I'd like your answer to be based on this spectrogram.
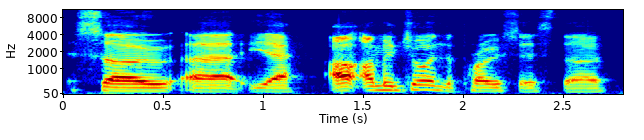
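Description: A man's voice: mid-range voice, moderate pace, a bit bright, no room sound. A man, a guest on a casual podcast, talking in a rambling, hesitant way. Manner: rambling, hesitant, many fillers and restarts. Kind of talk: casual chat.

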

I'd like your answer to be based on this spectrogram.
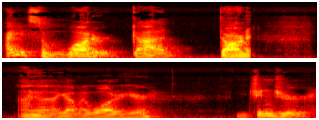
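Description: Excitable rambling man reviewing a soda. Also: fairly low pitch, a little slow, very noisy. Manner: rambling, excitable, many fillers and restarts. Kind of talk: casual product review to camera.

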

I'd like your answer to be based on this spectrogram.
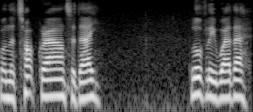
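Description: A man's voice: on the high side, flat delivery, normal speed, clear, resonant tone, no room sound. A man casually narrating a camping trip outdoors, chatty and jokey, recorded on a camera mic. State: a little out of breath. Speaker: vlogger. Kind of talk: casual outdoor vlog chat. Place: outdoors at a campsite and on a hill walk.

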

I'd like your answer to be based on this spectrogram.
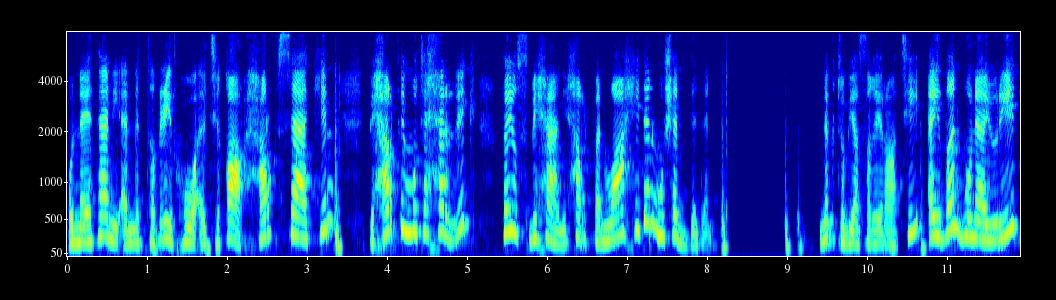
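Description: A woman teaching a lesson to young girls, praising each answer and sounding out words slowly. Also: fairly high pitch, sing-song. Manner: warm praising teacher, drawn-out encouraging words. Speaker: primary school teacher. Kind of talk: online Arabic language lesson for young girls.

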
